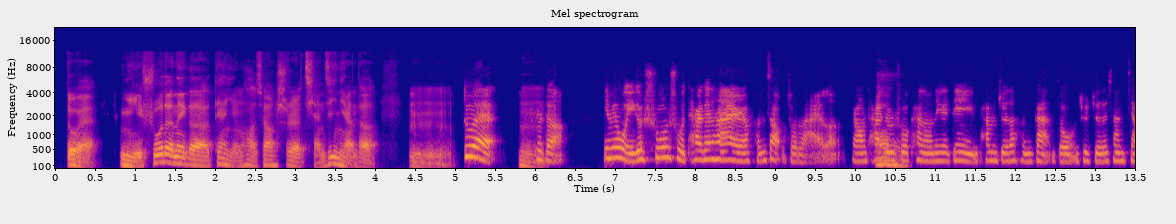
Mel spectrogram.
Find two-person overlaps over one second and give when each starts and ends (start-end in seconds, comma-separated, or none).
none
